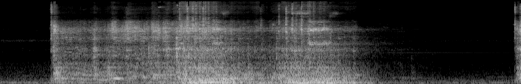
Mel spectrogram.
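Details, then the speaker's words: 460 big block truck that won't idle, battery cable warm but not smoking; labored, uneven cranking for about three seconds that sags and never catches, as if not enough juice to crank, cause unconfirmed. "Um the battery terminal isn't smoking now, but um it's like it just doesn't have quite enough juice to crank it."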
